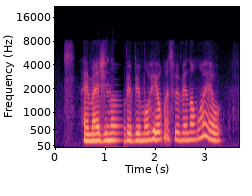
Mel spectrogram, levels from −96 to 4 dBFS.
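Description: From 0.85 to 1.39 s, repeated packet loss leaves several holes, the longest 182 ms, patched by stretching earlier sound, giving choppy, robotic speech.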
